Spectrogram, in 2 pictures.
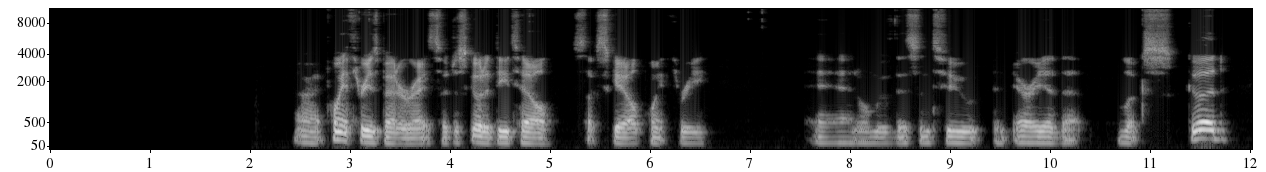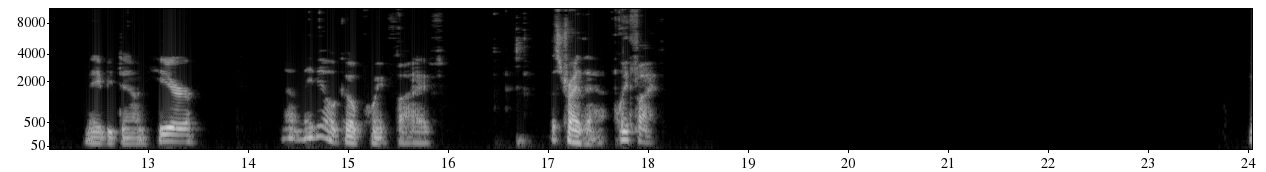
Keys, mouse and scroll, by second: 1.9 click, 3.1 click, 8.9-13.1 drag, 18.7 click, 21.2 click, 21.6 click, 21.8 scroll up 1, 22.6 scroll down 2, 23.0 click.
